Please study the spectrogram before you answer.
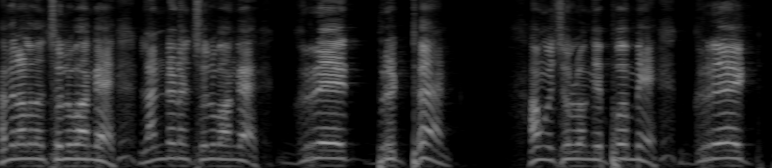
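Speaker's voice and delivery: loud, driving sermon delivery; full-force preaching. Acted. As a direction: preach it out loud to the whole congregation.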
